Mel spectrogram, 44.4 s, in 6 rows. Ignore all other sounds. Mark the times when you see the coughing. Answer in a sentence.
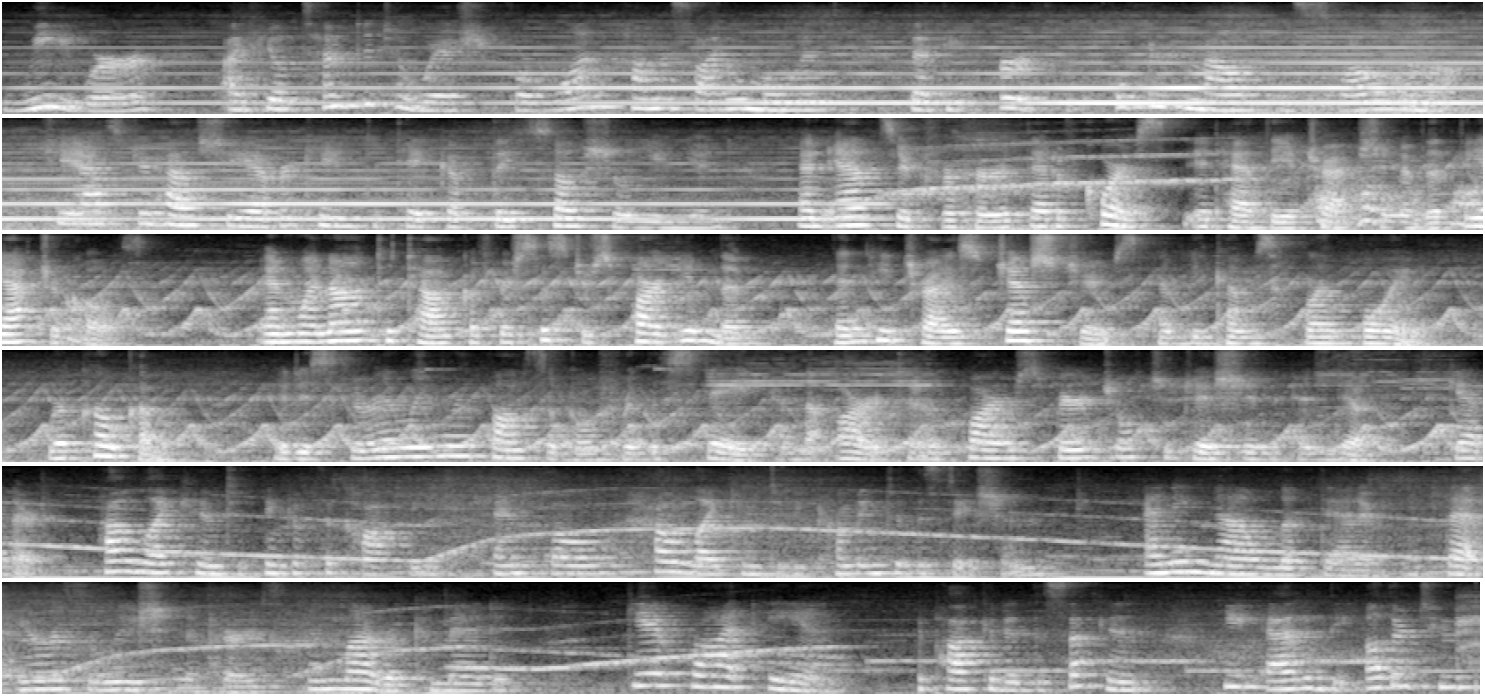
The coughing can be heard from 13.9 to 15.4 s.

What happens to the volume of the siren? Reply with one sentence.
The loudness of the siren goes down.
